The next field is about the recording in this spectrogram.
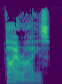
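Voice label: "diarize", British English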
